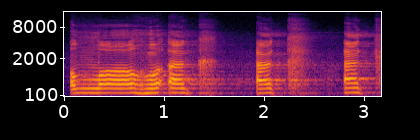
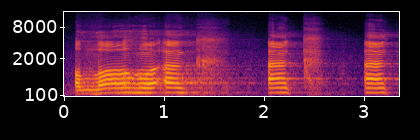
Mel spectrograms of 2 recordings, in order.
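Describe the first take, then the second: First: Slow "Allahu ak" with the k breaking out; bursting kaf. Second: Slow "Allahu ak" ending cleanly on k, no vowel after; clean kaf. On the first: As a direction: hit "ak" with a burst on the k. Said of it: "kaf ini pecah". ("ak" dengan kaf pecah) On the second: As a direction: stop crisply on "ak" without an e. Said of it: "bukan ake". ("ak" tanpa bunyi e) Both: Shown as a demonstration.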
